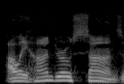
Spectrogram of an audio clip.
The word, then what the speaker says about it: Alejandro Sanz: Alejandro Sanz, am I saying that right? – Yeah, very good.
